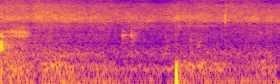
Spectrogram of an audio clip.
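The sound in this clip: Meat frying in a pan for a Philly cheese steak, cooked through: a steady, even sizzling hiss throughout, with one brief low knock partway.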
